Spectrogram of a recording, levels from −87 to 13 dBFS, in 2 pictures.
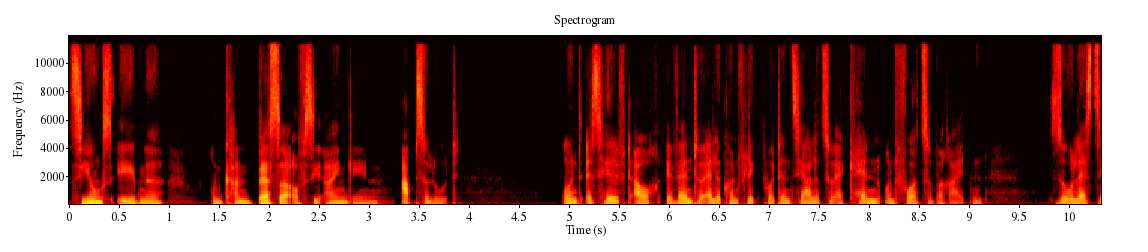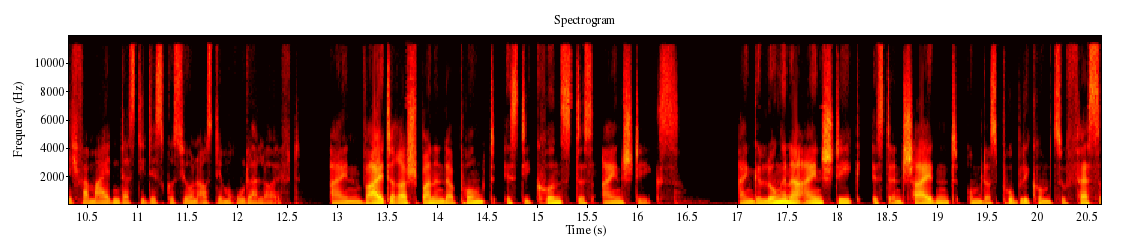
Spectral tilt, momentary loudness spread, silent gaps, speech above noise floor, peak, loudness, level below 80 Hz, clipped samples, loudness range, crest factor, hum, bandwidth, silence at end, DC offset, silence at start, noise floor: -5 dB/octave; 15 LU; 3.25-3.31 s, 12.84-12.91 s; 48 dB; -8 dBFS; -26 LUFS; -52 dBFS; under 0.1%; 8 LU; 18 dB; none; 12 kHz; 0 s; under 0.1%; 0 s; -74 dBFS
